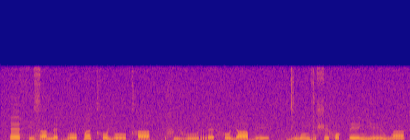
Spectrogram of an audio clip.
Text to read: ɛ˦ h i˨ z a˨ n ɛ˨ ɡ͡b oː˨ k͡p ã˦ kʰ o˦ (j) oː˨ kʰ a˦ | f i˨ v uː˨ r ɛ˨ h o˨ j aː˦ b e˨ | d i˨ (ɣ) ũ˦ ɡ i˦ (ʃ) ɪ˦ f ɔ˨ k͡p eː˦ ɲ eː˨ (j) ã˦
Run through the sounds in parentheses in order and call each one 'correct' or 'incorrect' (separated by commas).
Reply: correct, incorrect, correct, incorrect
